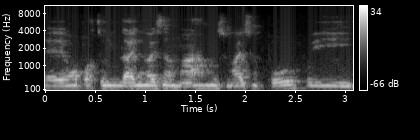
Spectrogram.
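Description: Using a plain, everyday voice, a man speaks at a moderate pace with lively intonation. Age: 40s. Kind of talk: casual chat.

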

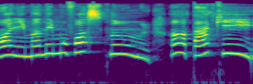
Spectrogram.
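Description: A woman speaks at a very slow pace in a European Portuguese accent. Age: 20s. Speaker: podcaster. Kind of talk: casual monologue. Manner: animated.

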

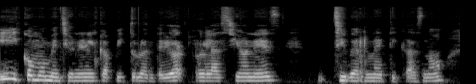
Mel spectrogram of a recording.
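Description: The pace is moderate. Intonation is fairly even. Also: woman. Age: 20s. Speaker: podcast host. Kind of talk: casual monologue.

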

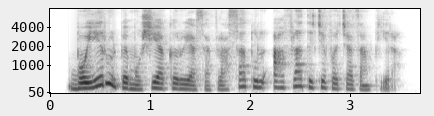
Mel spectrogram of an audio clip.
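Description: A woman speaks at a moderate pace and medium pitch, her voice swinging very widely in pitch, in a very clean recording with a silent background. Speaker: podcast host, communication coach. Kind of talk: scripted lecture; storytelling monologue.

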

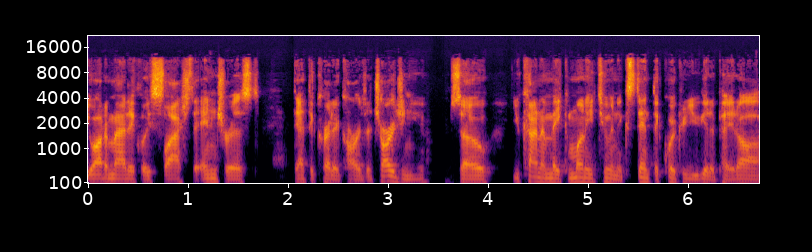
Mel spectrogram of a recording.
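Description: A man with a fairly low voice talks very fast in a flat monotone, recorded dry and close with no echo against a quiet background. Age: 20s. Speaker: finance entrepreneur. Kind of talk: interview.

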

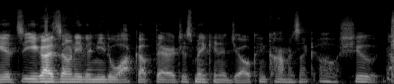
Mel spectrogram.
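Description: With a Minnesota accent, the speaker moves at a fairly quick pace in a bright, sharp tone. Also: man. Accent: Upper Midwest (Minnesota) American. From northern Minnesota. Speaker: podcast guest, host's husband. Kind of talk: casual chat.

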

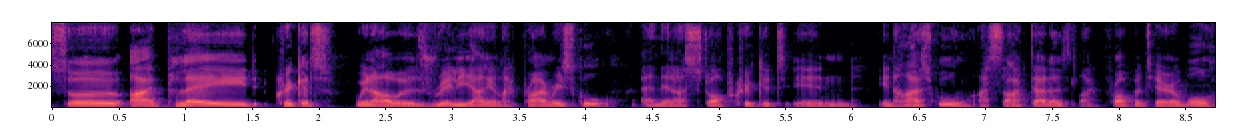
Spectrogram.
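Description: A man speaks with a South African accent and fairly even intonation. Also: medium pitch for a man, moderate pace. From South Africa, Johannesburg. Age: 20s. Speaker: professional climber, Olympian. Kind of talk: casual interview chat. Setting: living room couch at home.

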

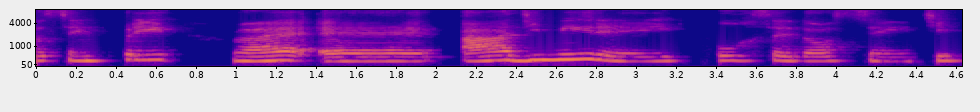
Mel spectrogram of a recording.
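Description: The voice is somewhat breathy, its intonation fairly even. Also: woman. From Pernambuco, northeastern Brazil (Garanhuns). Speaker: physiotherapist and lecturer. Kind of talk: interview.

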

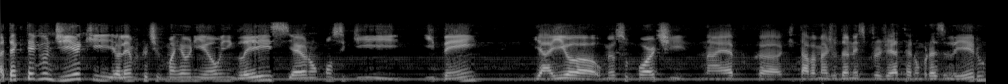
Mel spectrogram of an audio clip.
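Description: At a fairly quick pace, a man with a fairly high pitch speaks with lively intonation over noticeable background noise. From Brazil, São José dos Campos (São Paulo state). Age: 30s. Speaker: engineer living abroad. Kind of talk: casual interview chat.

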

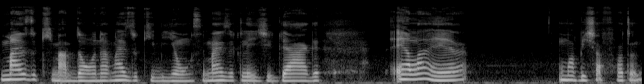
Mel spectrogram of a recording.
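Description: A woman speaks at a medium pitch with ordinary pitch variation and a dark, mellow tone. The recording is very clean, with a silent background. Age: 20s. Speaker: podcast host on fashion. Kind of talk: solo podcast monologue. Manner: casual, with frequent filler hesitations.

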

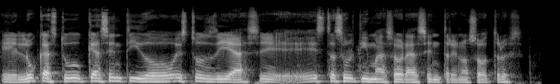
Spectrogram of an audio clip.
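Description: With a Mexican accent, a man of medium pitch talks at a very slow pace with fairly even intonation. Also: hardly any pauses. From Mexico, Morelia, Michoacán. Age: 20s. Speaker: podcast co-host. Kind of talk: casual chat. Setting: home.

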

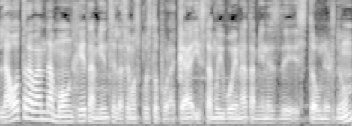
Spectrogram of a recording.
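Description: A man talks at a moderate pace in a fairly low pitch, with ordinary pitch variation and music playing behind him. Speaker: radio host. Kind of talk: casual radio show. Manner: subdued, listless delivery.

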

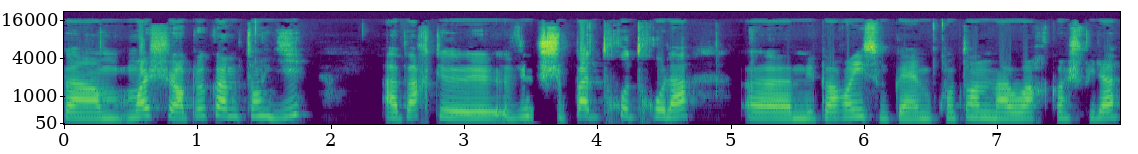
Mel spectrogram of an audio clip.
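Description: In a dry, close sound with no echo, a woman speaks at a high pitch with fairly even intonation. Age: 20s. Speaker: professional whitewater kayaker. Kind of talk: interview, casual chat. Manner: halting, many fillers.

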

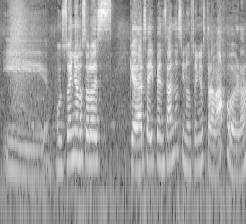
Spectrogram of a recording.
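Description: Noticeable background noise behind a woman's fairly high-pitched voice, with ordinary pitch variation and a moderate pace. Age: 20s. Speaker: graduate student. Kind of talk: interview.

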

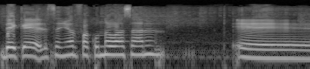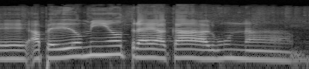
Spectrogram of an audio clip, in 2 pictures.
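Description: In a Buenos Aires accent, a woman speaks at a medium pitch with ordinary pitch variation. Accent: Argentine Spanish (Buenos Aires area). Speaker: radio host. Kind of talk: casual radio chat. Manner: animated.

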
